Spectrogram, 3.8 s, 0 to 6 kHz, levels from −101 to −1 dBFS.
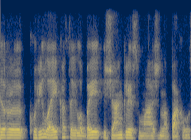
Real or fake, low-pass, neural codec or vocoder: real; 5.4 kHz; none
